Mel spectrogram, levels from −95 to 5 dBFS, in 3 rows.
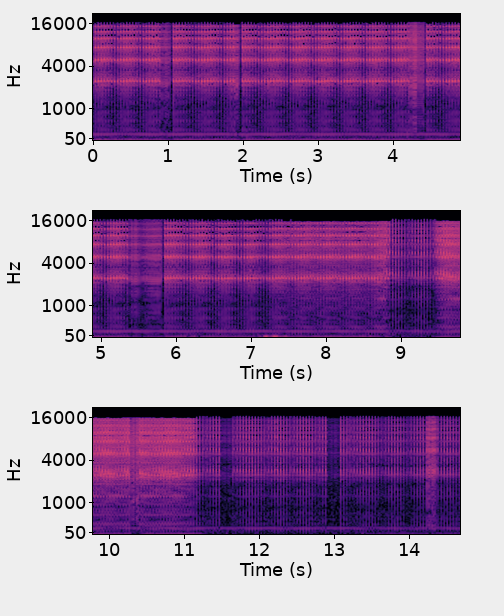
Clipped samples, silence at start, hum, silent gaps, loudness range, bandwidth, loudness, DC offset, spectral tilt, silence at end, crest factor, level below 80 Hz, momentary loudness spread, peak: under 0.1%; 0 s; none; none; 3 LU; 17 kHz; -26 LUFS; under 0.1%; 4 dB/octave; 0 s; 20 dB; -76 dBFS; 10 LU; -8 dBFS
